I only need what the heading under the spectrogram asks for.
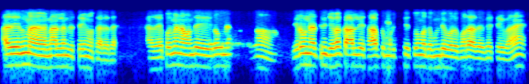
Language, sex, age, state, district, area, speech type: Tamil, male, 60+, Tamil Nadu, Virudhunagar, rural, conversation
